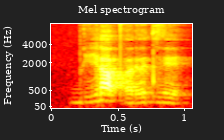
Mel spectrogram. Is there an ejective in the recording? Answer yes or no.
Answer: yes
